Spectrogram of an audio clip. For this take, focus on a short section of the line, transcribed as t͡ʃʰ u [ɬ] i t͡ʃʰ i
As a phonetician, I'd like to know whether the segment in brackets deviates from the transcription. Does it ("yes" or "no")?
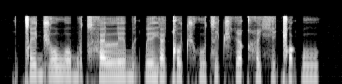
yes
